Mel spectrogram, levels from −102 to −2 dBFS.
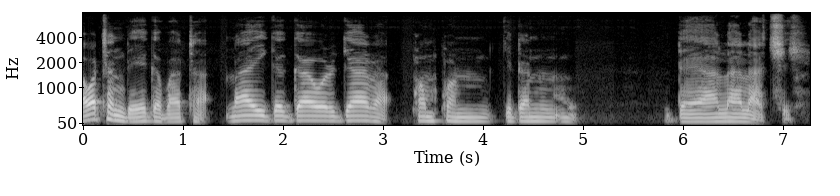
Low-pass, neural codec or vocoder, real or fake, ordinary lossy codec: none; none; real; none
